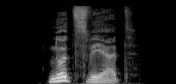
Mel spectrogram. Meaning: usage value
- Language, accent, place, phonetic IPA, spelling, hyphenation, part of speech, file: German, Germany, Berlin, [ˈnʊt͡sˌveːɐ̯t], Nutzwert, Nutz‧wert, noun, De-Nutzwert.ogg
